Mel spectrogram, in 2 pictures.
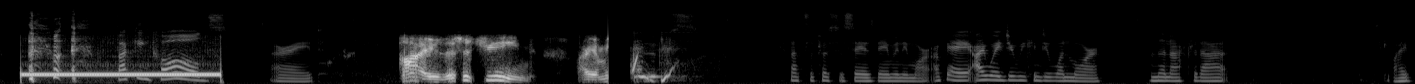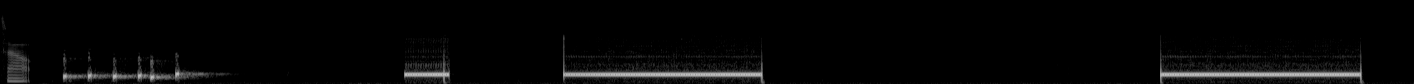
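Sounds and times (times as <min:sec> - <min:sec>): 
telephone line buzzing ringback tone: 0:00.5 - 0:02.2, 0:18.2 - 0:18.7, 0:19.8 - 0:21.8, 0:25.8 - 0:27.8
speech: 0:04.1 - 0:06.8, 0:07.9 - 0:12.4, 0:13.8 - 0:14.6.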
